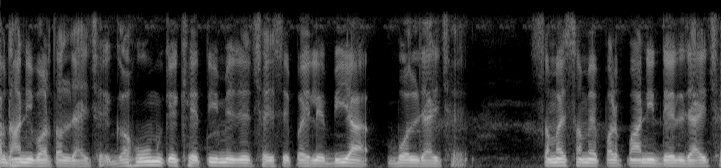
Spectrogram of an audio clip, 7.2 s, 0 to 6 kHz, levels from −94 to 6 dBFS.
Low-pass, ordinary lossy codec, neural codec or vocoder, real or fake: 5.4 kHz; none; none; real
